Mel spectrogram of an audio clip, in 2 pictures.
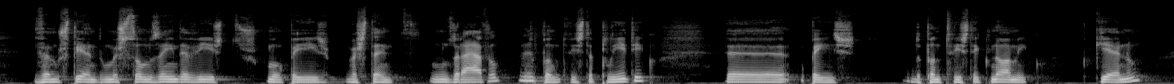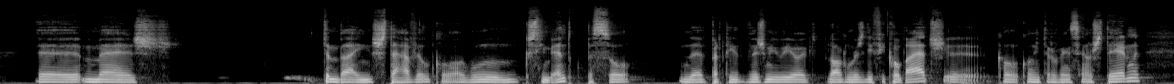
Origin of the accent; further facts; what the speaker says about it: Portugal; moved away; Sempre me vi como português, isso, sem dúvida nenhuma.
